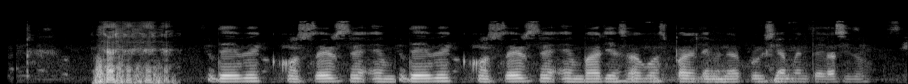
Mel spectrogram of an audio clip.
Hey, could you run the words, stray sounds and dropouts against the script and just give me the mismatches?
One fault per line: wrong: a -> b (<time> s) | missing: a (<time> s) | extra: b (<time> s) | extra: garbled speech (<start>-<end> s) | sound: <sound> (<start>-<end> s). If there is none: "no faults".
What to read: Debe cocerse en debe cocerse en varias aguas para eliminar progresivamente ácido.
sound: laugh (0.9-1.8 s)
